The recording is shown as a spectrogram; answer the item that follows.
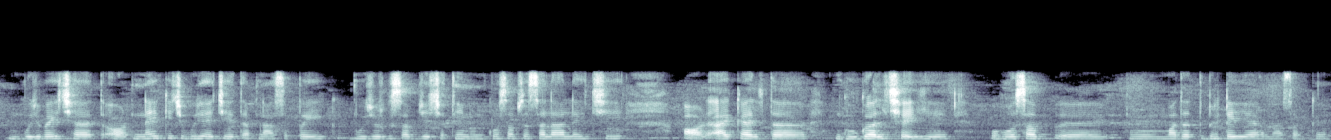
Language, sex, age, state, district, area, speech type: Maithili, female, 45-60, Bihar, Madhubani, rural, spontaneous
